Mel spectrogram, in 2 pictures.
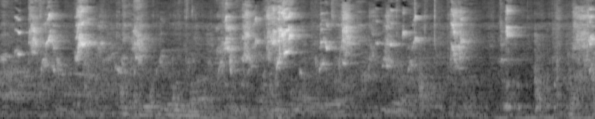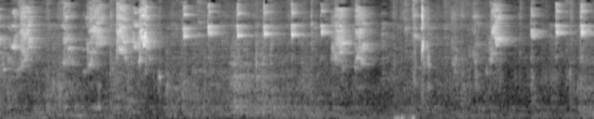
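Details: Morning chirping from lovebirds, a green Fischer's and a pastel blue: a steady stream of high, shrill, rasping chirps in rapid bursts, nearly continuous with short gaps, over a quiet low hum.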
